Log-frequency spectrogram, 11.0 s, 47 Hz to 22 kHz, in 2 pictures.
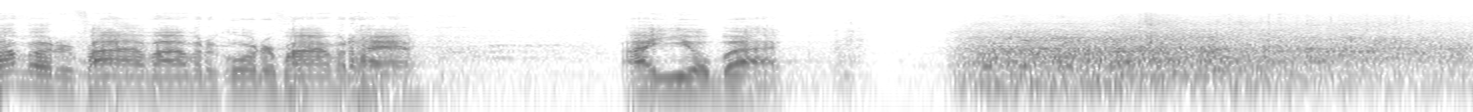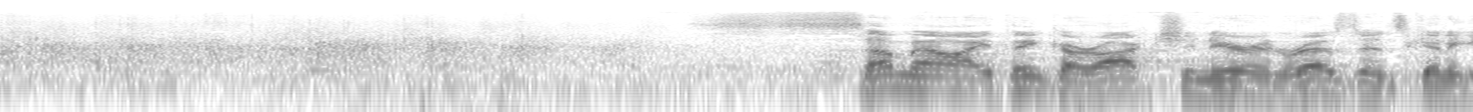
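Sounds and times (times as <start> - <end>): audience applause: 3.7 - 8.2.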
